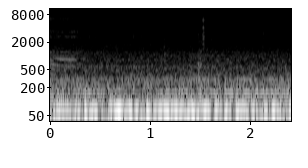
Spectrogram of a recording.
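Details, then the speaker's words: 2007 C6 Corvette Z51, road test after replacing factory rubber rear sway bar bushings with polyurethane: only low steady road rumble, no clunks or knocks from the rear; the rear noise chased for 4 years is gone. "I have not heard the same noise that I've previously been hearing. It's gone."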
